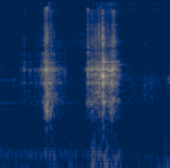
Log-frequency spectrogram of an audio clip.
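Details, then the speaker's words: Original mower engine turned over by hand, reinstalled after being pulled: short bursts of metallic ratcheting clicks between pauses, periodically locking up then turning again, as if something broke loose inside; cause unknown. "see, it just locked up that time, but now it's turning around again, and now it's like, it keeps trying to lock up. Like, you guys hear that ratcheting noise that's inside of there."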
